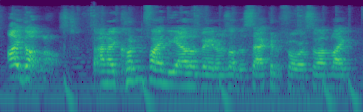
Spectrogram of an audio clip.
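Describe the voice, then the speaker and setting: A young man telling a casual vlog story to camera in a dramatic, animated way, with sarcastic, self-deprecating asides. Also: a little high, quick pace, faint music behind. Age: young adult. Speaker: video blogger telling a personal story. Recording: roomy echo.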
